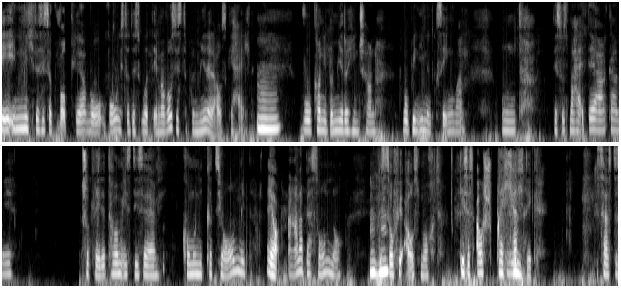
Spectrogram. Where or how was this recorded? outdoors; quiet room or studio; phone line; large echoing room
outdoors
